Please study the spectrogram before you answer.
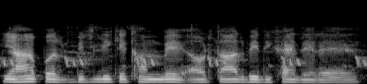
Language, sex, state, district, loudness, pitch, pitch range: Hindi, male, West Bengal, Alipurduar, -22 LUFS, 120 Hz, 110-120 Hz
